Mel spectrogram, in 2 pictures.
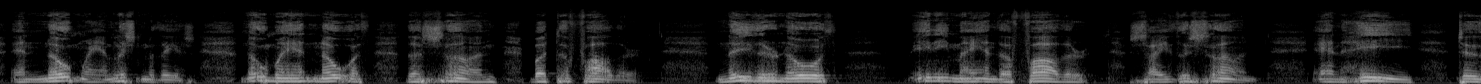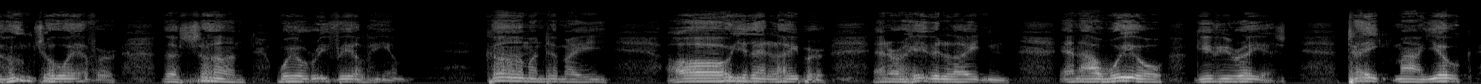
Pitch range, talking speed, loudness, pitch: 115-140 Hz, 105 wpm, -29 LUFS, 130 Hz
